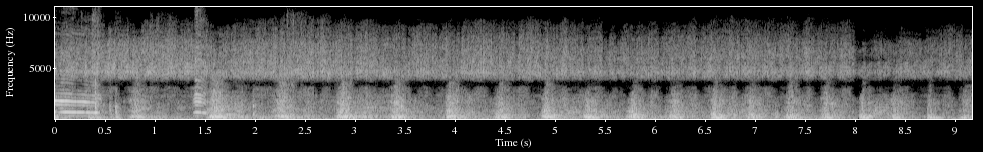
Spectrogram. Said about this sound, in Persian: قطار حرکت.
